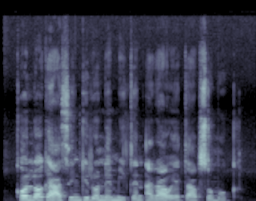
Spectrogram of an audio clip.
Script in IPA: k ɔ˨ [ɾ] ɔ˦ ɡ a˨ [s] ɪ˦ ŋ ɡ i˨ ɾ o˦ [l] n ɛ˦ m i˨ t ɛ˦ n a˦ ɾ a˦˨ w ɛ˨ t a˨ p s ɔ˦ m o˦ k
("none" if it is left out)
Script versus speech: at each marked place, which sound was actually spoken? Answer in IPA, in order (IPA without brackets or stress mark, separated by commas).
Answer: l, s, none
